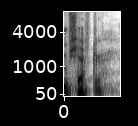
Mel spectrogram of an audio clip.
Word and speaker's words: Schefter: I pronounced his name right that time? – Adam Schefter. – Got it. – Yeah. – All right. Left out the N.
